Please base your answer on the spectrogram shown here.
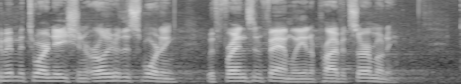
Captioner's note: none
